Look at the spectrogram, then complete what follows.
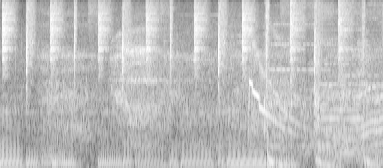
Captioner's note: Alan snoring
